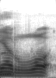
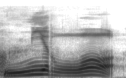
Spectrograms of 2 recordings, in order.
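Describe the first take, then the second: First: The first vowel sounds like an open e. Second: The first vowel sounds like a clear i. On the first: The speaker calls it wrong. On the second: The speaker calls it right. "Ni-nya tetap jelas, i-nya"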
